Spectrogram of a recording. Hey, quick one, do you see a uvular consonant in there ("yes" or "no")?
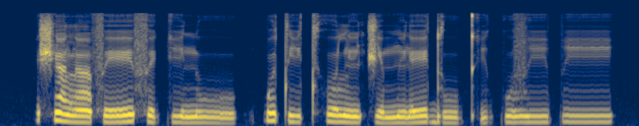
no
